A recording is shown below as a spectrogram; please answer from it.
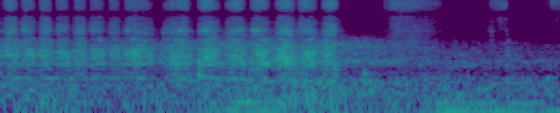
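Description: Rasping and sanding strokes with a Z file and sandpaper on a workpiece during an SBH E Series standard setup, a steady close scraping rub that keeps going with slight rhythmic pulses and no talk.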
